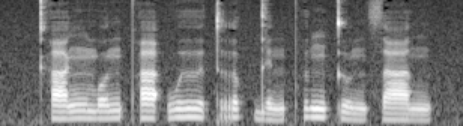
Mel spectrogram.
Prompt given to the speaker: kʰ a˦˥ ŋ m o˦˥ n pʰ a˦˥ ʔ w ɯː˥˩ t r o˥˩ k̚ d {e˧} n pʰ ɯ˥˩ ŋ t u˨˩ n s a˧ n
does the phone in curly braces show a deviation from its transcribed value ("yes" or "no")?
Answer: yes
